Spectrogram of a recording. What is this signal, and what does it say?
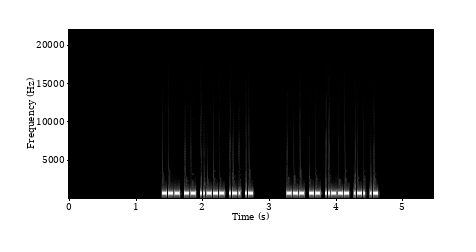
Morse code, heard as a keyed tone, about 49 wpm, 700 Hz. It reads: OM2RA OM2RA
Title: DXCC-100 Call Signs - 5 Characters - Repeated 2x - 50wpm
